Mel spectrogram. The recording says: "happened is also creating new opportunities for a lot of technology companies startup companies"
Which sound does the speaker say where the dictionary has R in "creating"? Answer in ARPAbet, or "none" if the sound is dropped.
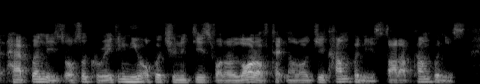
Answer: R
